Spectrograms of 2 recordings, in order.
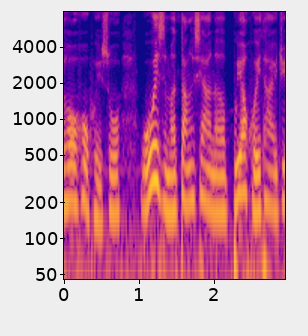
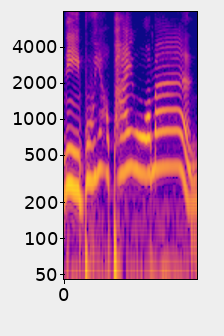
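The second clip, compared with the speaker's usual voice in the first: very high, slow, drawn-out shout; 11 semitones higher than usual. Recounting a man suddenly yelling at the speaker over taking a photo, retelling a loud yell. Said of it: "用吼的哦，".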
